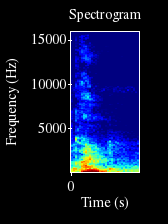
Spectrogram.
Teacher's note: તમે શબ્દ બોલો ઘંટ તેમાં ણ બોલાય છે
